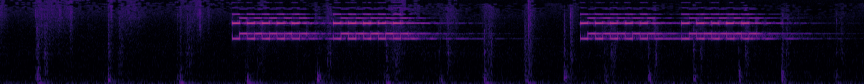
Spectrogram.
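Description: A telephone ringing, two rings of about a second and a half each with a pause between, heard quietly across the room. Under it, soft even footsteps, about two a second.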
